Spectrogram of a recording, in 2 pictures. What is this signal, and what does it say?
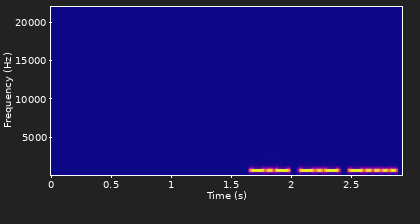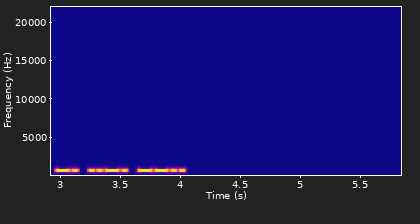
Morse code, heard as a keyed tone, about 34 wpm, 700 Hz. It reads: KK6NFZ
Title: USA Call Signs - 6 Characters - Repeated 2x - 35wpm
